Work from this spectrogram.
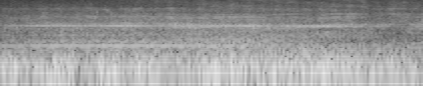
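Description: A passenger jet arriving at Amsterdam Schiphol's Polderbaan runway on a hot sunny day, a steady broad engine roar with a faint high whine, constant and fairly distant with some wind buffeting.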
